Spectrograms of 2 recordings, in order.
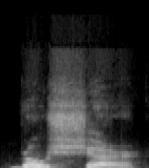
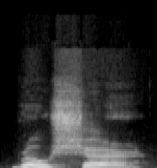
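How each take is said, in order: First: The stress is on the second syllable. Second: The stress is on the second syllable.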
